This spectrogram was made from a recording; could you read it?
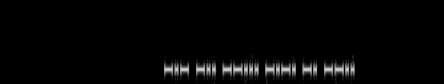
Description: Morse code, heard as a keyed tone, about 42 wpm, 700 Hz. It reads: KD7CNZ
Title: USA Call Signs - 6 Characters - Repeated 2x - 45wpm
